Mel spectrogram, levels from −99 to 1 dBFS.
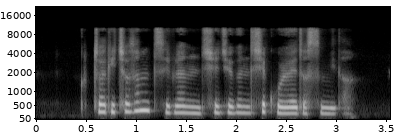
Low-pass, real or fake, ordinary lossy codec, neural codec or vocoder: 9.9 kHz; fake; Opus, 64 kbps; codec, 24 kHz, 0.9 kbps, WavTokenizer, large speech release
